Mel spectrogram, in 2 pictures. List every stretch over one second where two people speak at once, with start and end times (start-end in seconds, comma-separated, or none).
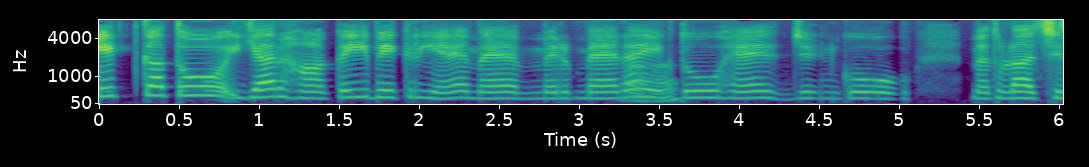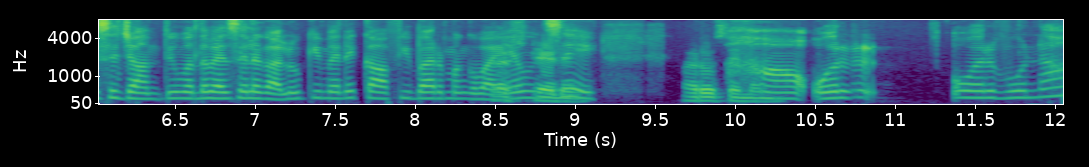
none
